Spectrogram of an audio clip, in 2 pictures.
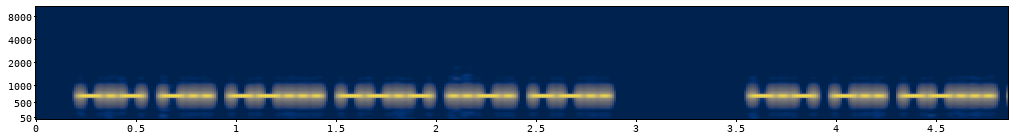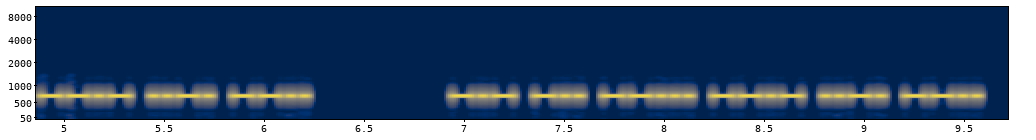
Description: Morse code, heard as a keyed tone, about 36 wpm, 700 Hz. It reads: KD7QFZ KD7QFZ KD7QFZ
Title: USA Call Signs - 6 Characters - Repeated 3x - 35wpm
